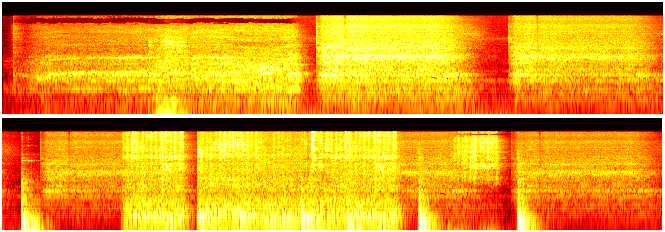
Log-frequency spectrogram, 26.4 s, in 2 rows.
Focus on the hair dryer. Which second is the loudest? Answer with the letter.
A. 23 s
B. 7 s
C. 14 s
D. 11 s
B.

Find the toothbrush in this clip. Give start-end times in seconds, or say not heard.
15.6-23.9.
